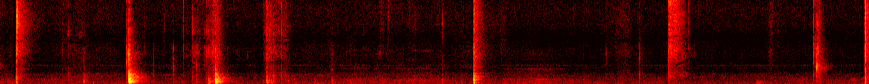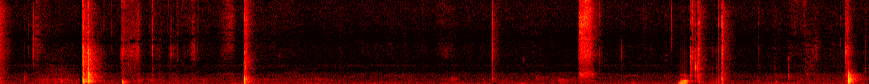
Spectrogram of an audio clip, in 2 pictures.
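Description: Small mini mister spray bottles loaded with thinned acrylic paint, spritzed onto a canvas in about a dozen short, sharp puffs at irregular intervals.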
